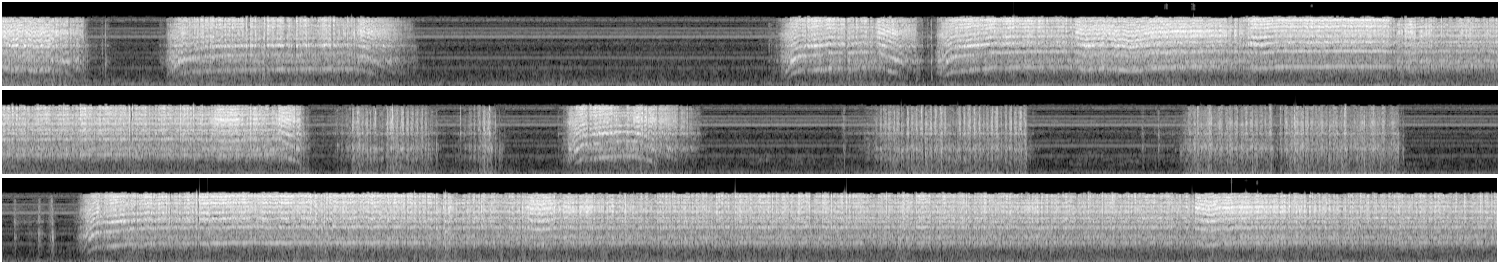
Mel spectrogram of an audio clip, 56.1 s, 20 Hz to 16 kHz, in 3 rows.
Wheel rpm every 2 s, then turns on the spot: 90, 170, 70, 0, 80, 150, 220, 230, 230, 230, 190, 30, 90, 10, 40, 10, 40, 20, 120, 230, 230, 230, 240, 230, 230, 230, 230, 230.
22-24 28-30 32-36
